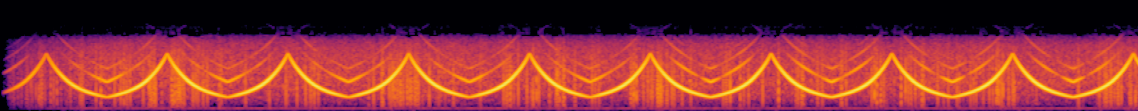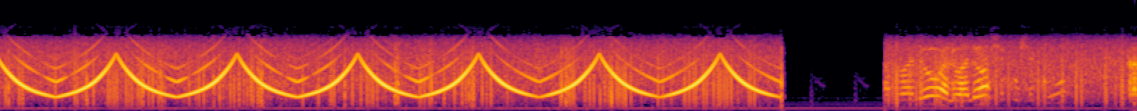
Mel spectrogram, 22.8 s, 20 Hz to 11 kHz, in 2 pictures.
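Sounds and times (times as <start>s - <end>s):
siren: 0.0s - 19.3s.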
